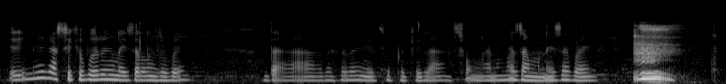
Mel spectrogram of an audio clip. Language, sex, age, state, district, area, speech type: Bodo, female, 45-60, Assam, Udalguri, rural, spontaneous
